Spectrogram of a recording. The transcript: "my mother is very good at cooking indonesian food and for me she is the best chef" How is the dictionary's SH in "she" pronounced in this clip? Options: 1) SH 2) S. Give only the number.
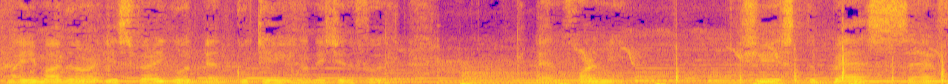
1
